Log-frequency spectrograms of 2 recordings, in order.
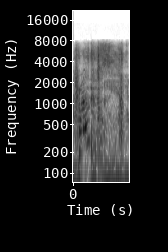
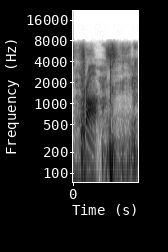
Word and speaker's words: props: to this word here the word is Pro props instead of propes it's props props okay very good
